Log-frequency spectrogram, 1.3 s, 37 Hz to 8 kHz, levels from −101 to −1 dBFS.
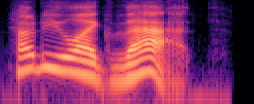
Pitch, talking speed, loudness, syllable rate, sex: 175 Hz, 235 wpm, -18 LUFS, 5.9 syllables/s, female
